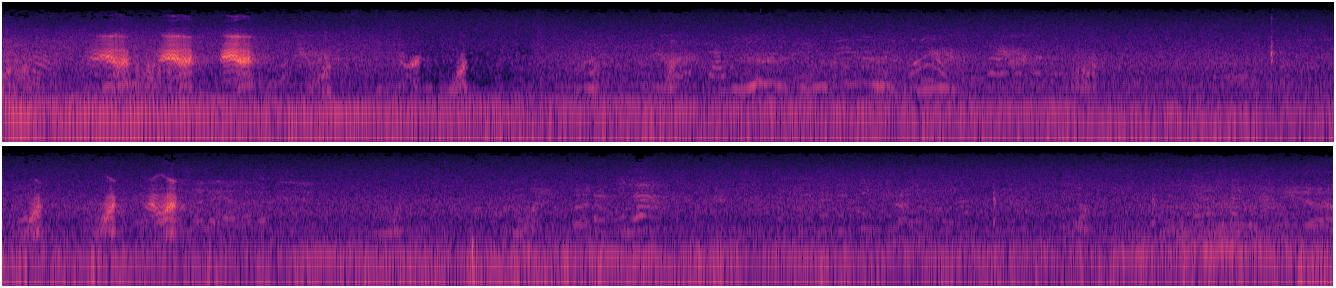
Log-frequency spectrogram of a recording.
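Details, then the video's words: Several frogs croaking in a pond: harsh, pulsed croaks overlap in bursts, with a few loud clustered calls early on and steadier scattered croaks after, over a constant low rumble. "grenouilles chantes croasses leurs mélodies des grenouilles dans un etand d'eau"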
